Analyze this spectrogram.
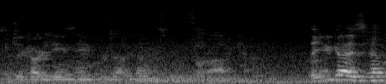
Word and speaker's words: Furpocolypse: Now that I know how to say it, it's Furpocolypse.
